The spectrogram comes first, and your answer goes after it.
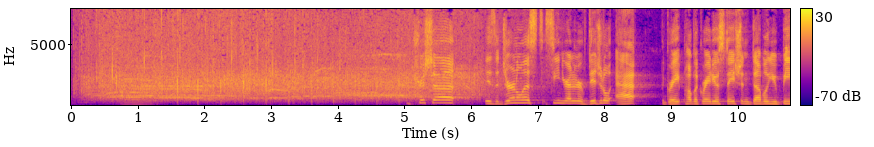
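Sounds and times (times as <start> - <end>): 
audience applause welcoming a guest onstage: 0.0 - 6.9
speech: 5.2 - 10.7.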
